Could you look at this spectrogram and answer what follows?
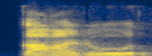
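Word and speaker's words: carotte: to pronounce accurately again carrot is pronounced as karoth in French now listen to the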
